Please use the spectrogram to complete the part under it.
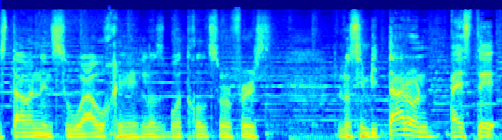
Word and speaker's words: Butthole: Butthole.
